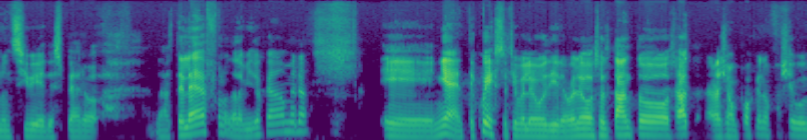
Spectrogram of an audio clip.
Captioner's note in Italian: sbuffare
